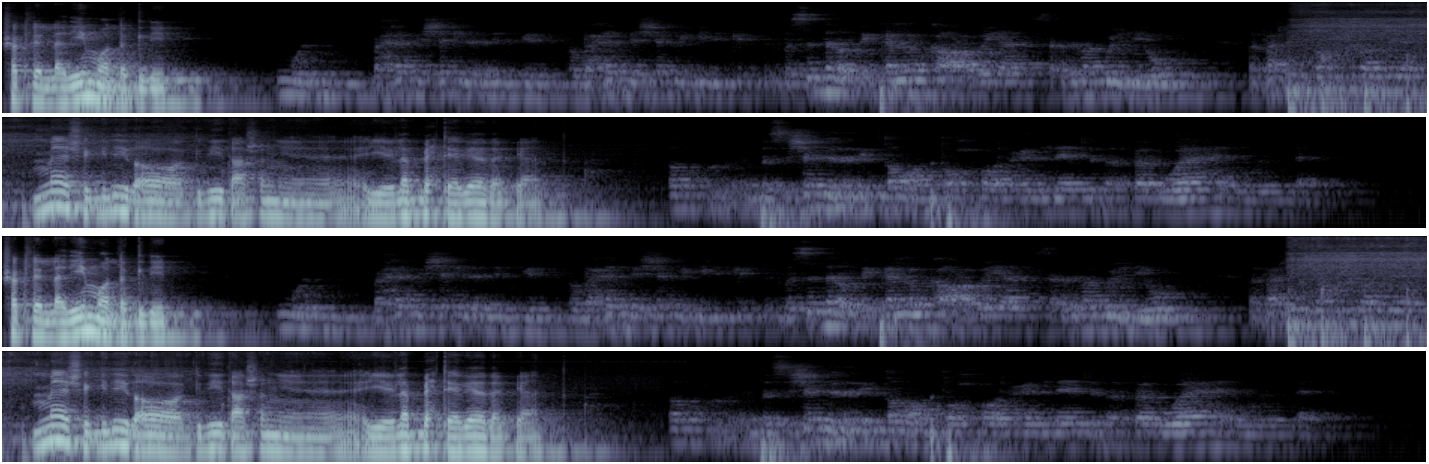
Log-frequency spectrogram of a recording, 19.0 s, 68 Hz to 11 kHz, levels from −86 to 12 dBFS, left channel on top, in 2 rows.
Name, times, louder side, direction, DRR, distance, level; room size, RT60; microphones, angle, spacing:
voice 1, 0.0-1.2 9.7-13.1, right 2 dB, 25° right, 12 dB, 0.3 m, -20 dB
voice 2, 1.8-7.8 8.3-9.7 10.1-10.3 13.9-18.2, equal, 65° left, -6 dB, 2.8 m, -43 dB
sound 1, 8.6-13.7, right 3 dB, 75° right, 0.9 m, -44 dB
7.0 x 5.8 x 4.3 m, 0.93 s
head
